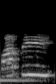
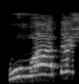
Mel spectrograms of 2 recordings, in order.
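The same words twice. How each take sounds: First: The name is called longer, as if farther. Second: The name is called longest, as if far. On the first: The person being called is a bit farther. "agak jauh dikit" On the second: The person being called is farther still. "Lagi jauh lagi dikit"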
